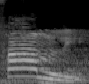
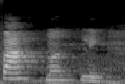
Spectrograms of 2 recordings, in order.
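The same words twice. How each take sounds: First: The middle vowel is dropped, giving two syllables. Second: The word is said with three full syllables. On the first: "when we delete that schwa sound ... the pronunciation becomes family" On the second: "this family that it has three syllables now"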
